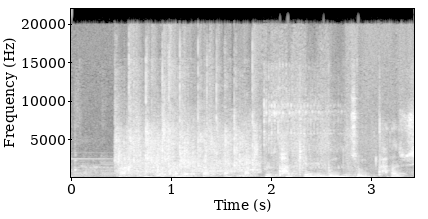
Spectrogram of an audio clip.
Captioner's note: clap Clap Clap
